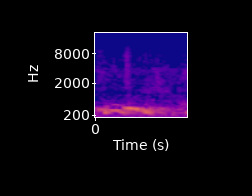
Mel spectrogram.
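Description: A single low, throaty pigeon coo rolls out close by from birds kept in a Greek loft, brief and clear over faint ambient noise.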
